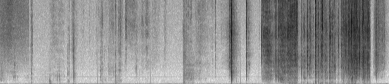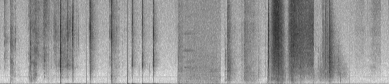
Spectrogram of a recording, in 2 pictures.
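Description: MacBook Pro packaging being opened by hand: paper pull tabs and the laptop's paper wrap are torn and peeled, with rustling cardboard and light taps between. The two longest ripping stretches come about a third of the way in and near the end.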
